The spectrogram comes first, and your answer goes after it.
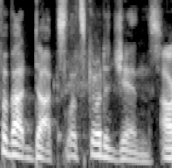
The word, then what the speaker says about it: Djinn: Let's go to djinns.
